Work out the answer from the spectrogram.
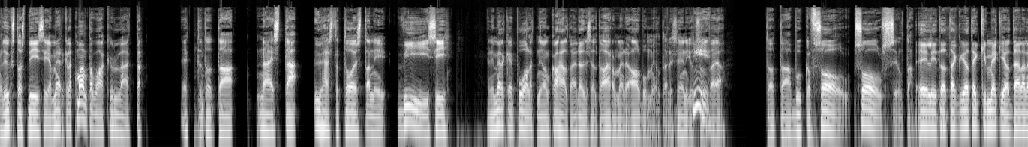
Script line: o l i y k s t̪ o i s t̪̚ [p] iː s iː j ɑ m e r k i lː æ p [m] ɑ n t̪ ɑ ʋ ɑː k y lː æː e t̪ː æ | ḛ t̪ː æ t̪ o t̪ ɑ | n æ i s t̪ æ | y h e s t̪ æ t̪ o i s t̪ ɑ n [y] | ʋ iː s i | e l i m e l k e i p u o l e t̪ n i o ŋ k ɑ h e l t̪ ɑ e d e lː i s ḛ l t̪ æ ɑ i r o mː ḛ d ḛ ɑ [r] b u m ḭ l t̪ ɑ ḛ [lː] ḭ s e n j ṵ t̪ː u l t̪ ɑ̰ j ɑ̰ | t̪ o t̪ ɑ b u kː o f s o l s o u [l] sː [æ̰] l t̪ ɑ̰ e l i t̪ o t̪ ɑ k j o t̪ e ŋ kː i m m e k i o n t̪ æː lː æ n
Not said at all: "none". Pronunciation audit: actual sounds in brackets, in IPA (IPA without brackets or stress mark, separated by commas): b, m, i, l, l, l, ḭ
